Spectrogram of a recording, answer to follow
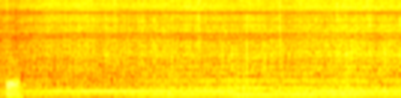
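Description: TIG welding arc running steadily with a buzz and a hiss, heating a cast iron casting just enough to flow bronze filler into a crack: TIG brazing, not melting the cast iron.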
